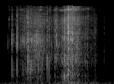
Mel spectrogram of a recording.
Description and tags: Coins sliding around in a plastic tub.
Coins, Jangle, Money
